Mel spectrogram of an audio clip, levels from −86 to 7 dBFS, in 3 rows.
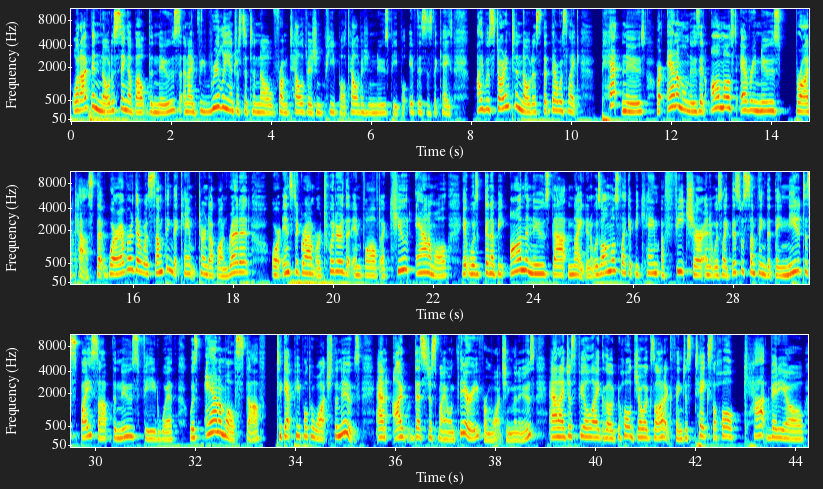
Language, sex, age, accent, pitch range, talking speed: English, female, 50-69, American, 190-245 Hz, 185 wpm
